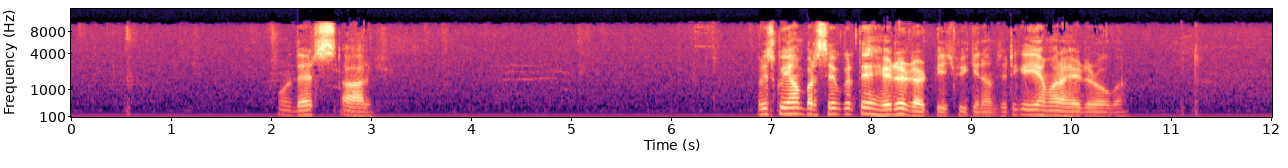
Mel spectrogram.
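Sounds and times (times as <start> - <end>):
low electrical hum and hiss: 0.0 - 12.0.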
